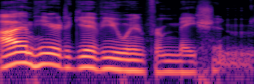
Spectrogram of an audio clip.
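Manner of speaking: acted character voice with Saxon accent. Voicing a character offering information to another: Saxon tone. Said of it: "Saxon tone".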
